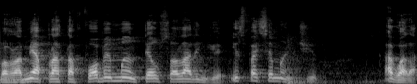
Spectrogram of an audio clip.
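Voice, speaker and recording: Fairly quick, lively male speech at a fairly high pitch with vocal fry, on a very clean recording with a silent background. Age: 60s. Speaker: politician, gubernatorial candidate. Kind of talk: interview answer. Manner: blunt, informal.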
